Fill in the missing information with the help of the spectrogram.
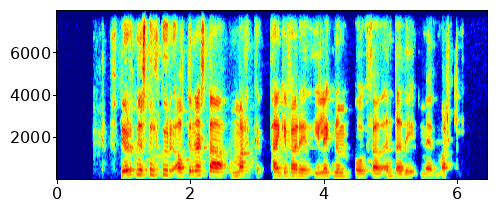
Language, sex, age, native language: Icelandic, male, 30-39, Icelandic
